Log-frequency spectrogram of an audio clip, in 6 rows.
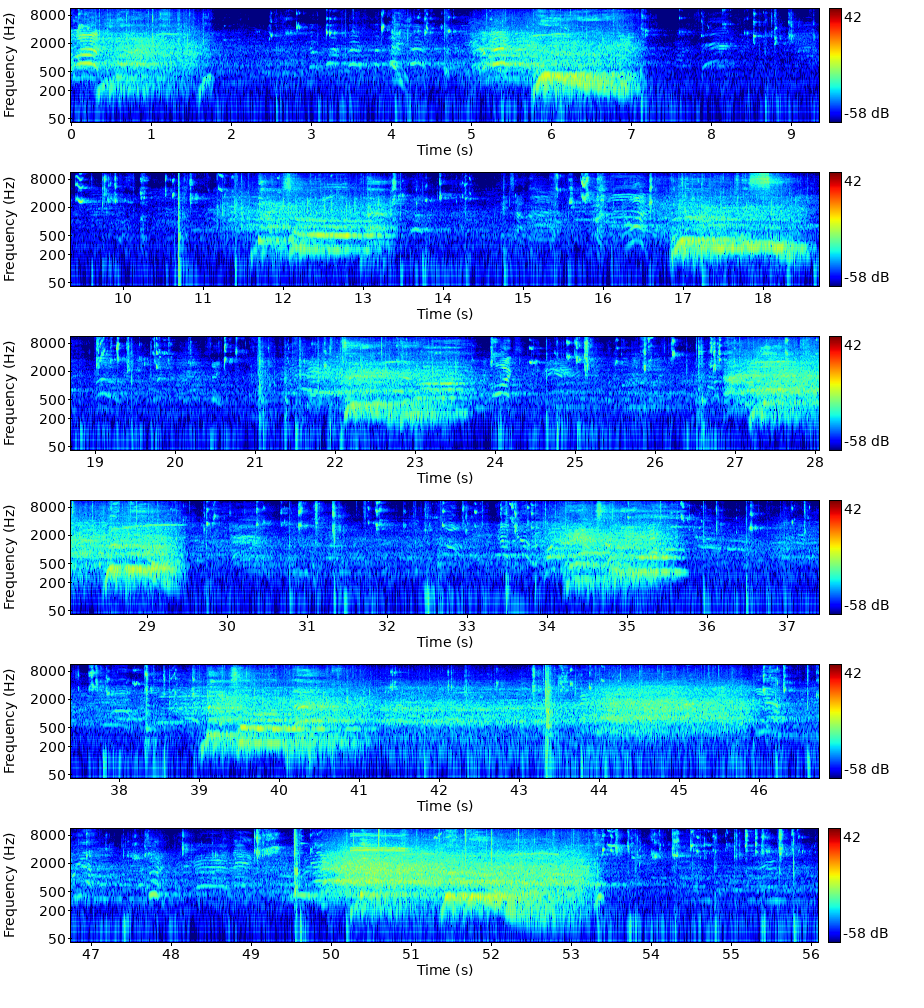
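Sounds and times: people shouting and cheering: 0.0 - 1.8, 5.0 - 7.2, 11.2 - 13.4, 16.0 - 18.8, 21.5 - 24.1, 26.8 - 30.3, 33.4 - 35.8, 38.5 - 48.0, 48.6 - 53.5
sneakers squeaking: 2.3 - 4.9, 7.1 - 16.8, 18.7 - 22.0, 22.7 - 44.3, 46.0 - 56.0.

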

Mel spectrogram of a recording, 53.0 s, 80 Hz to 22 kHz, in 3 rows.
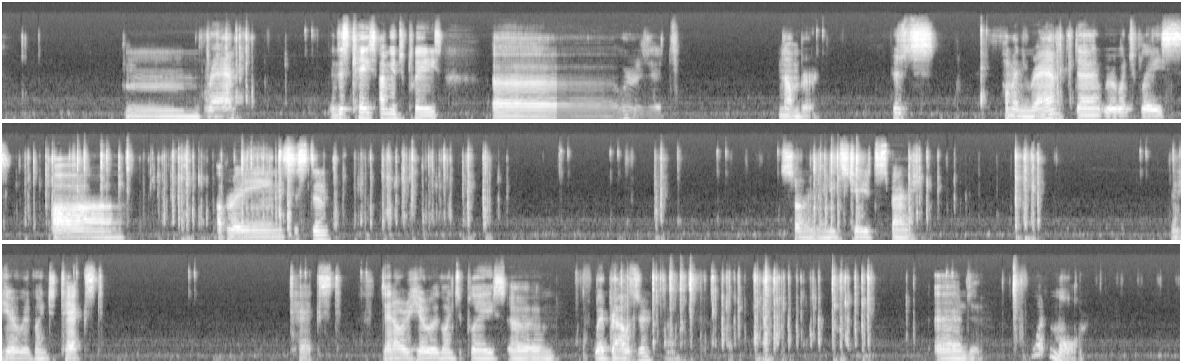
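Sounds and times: typing on computer keyboard: 3.0 - 3.8, 15.7 - 16.2, 17.7 - 25.3, 26.8 - 27.9, 29.8 - 30.6, 31.2 - 32.2, 32.8 - 33.3, 44.0 - 49.1.

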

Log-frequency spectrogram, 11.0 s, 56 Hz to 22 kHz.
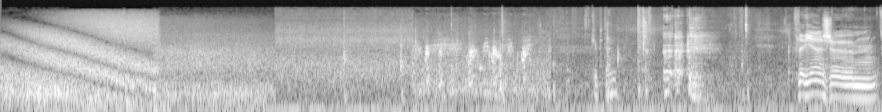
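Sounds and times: steady background hiss: 2.0 - 11.0
ducks quacking: 5.1 - 6.9.

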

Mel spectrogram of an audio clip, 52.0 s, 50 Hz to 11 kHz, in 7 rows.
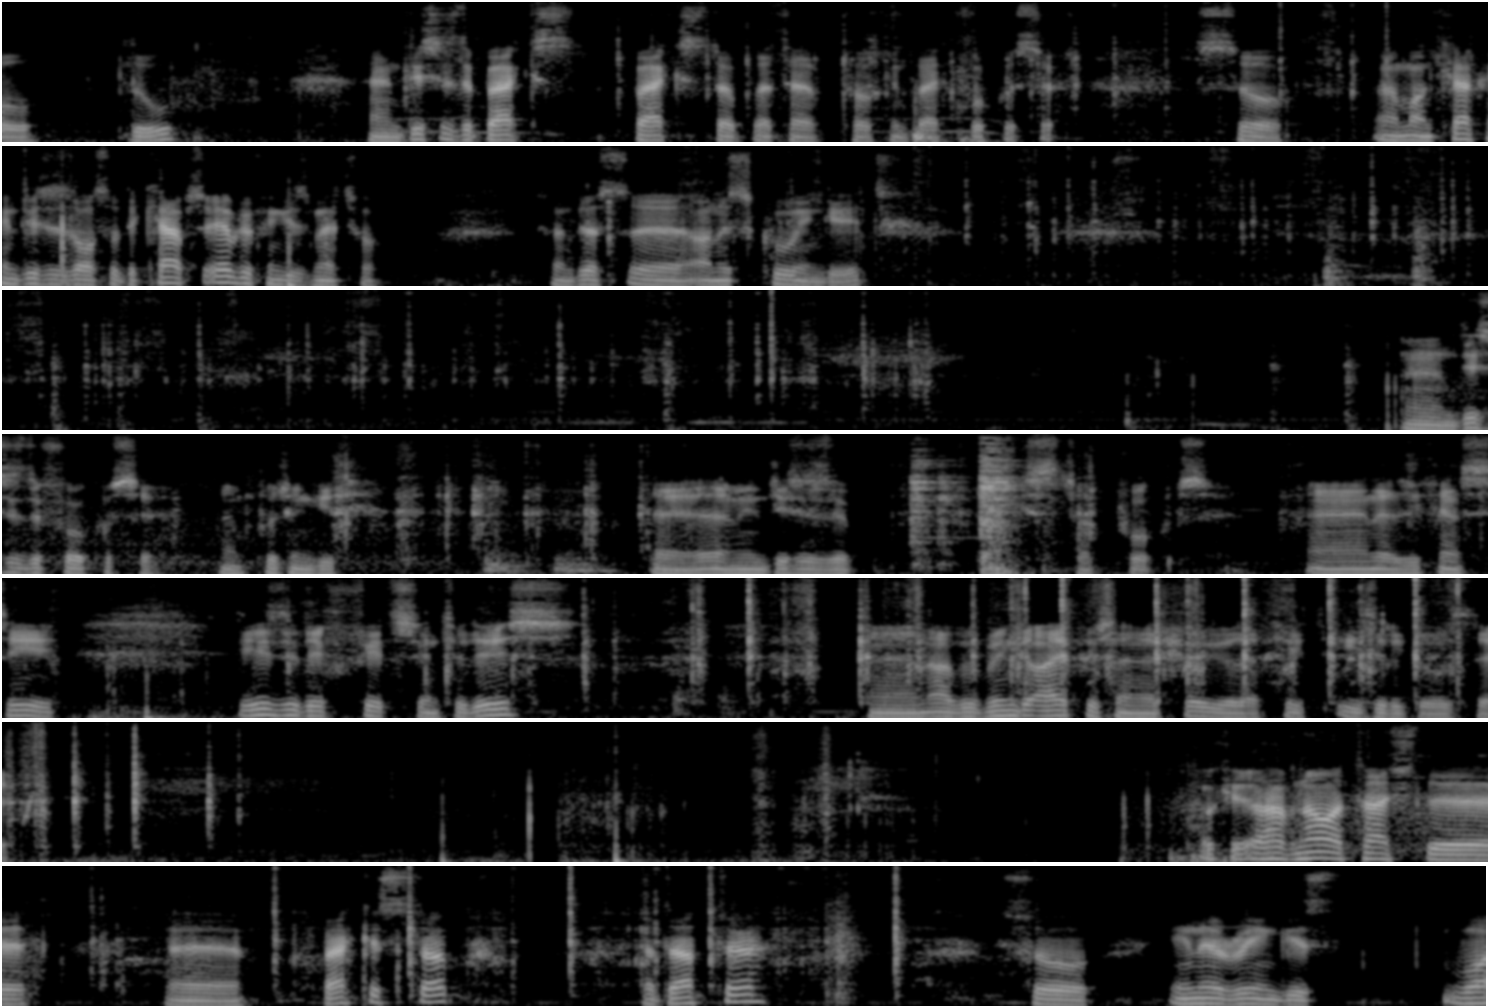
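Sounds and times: hands clicking and tapping parts: 2.1 - 7.9, 10.3 - 19.6, 23.4 - 38.4.

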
